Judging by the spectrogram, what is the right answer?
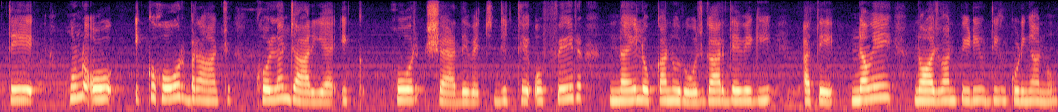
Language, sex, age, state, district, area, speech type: Punjabi, female, 18-30, Punjab, Shaheed Bhagat Singh Nagar, urban, spontaneous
